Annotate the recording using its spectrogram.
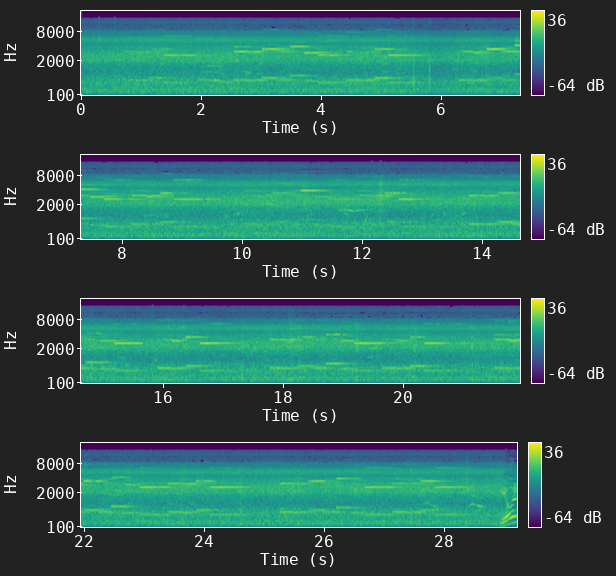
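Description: Steady rush of the Kaveri river's rapids at Hogenakkal Falls, with a simple melody of short clear notes repeating over it.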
